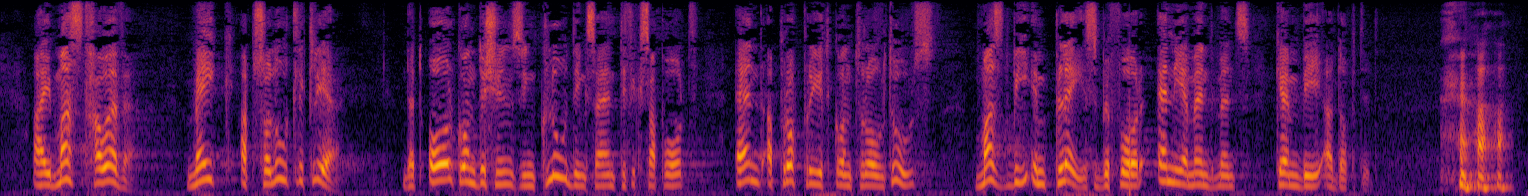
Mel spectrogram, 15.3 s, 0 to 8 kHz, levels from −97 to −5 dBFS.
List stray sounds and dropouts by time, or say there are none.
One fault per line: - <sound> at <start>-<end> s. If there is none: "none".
- laugh at 14.4-15.1 s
